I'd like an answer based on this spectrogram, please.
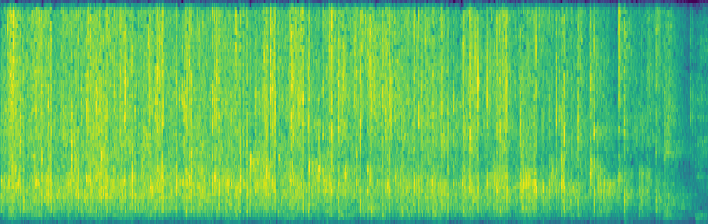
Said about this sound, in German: gebt dir doch einen Applaus.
